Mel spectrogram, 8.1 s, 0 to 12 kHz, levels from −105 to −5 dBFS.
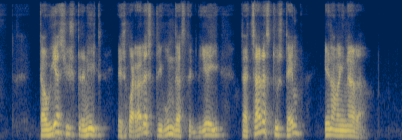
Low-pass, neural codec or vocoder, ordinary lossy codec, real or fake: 10.8 kHz; codec, 44.1 kHz, 2.6 kbps, DAC; Opus, 32 kbps; fake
